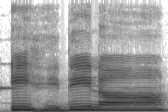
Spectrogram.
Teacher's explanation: नून को एक अलिफ के बराबर खींच कर पढ़ेंगे क्योंकि अलिफ से पहले वाले हर्फ पर जबर है, इसलिए यहाँ एक अलिफ के बराबर खींच कर पढ़ेंगे।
